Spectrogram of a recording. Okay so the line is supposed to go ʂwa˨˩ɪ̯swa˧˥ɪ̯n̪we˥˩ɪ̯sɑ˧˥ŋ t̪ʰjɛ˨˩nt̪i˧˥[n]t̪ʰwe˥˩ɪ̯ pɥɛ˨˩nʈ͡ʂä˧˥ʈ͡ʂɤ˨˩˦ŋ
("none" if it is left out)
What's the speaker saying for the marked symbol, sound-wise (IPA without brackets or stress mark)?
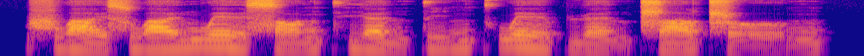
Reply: ŋ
